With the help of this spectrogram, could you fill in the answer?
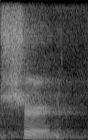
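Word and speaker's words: schön: I were to say the German word shern and ask you to spell that you might spell s c h e r n because you heard the vowel R coincident that means beautiful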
